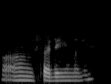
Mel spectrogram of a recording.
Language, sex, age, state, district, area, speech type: Tamil, female, 45-60, Tamil Nadu, Sivaganga, urban, conversation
